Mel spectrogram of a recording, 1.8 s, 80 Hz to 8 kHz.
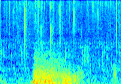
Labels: {"label": "biophony, growl", "recorder": "SoundTrap 500"}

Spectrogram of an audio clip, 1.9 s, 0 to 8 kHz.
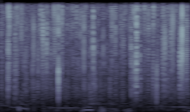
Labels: {"label": "biophony, cascading saw", "recorder": "SoundTrap 600 or HydroMoth"}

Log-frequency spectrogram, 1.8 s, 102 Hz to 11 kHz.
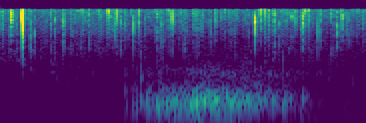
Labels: {"label": "biophony, growl", "recorder": "SoundTrap 600 or HydroMoth"}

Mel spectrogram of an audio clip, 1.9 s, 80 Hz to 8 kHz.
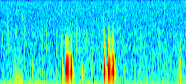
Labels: {"label": "biophony, knock croak", "recorder": "SoundTrap 300"}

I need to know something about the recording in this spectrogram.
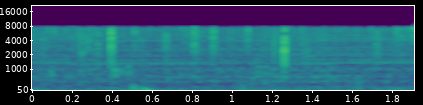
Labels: {"label": "anthrophony, boat engine", "recorder": "SoundTrap 300"}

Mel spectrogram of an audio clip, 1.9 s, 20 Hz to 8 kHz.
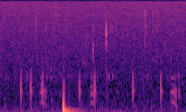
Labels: {"label": "biophony, knock croak", "recorder": "SoundTrap 300"}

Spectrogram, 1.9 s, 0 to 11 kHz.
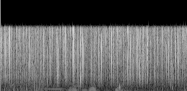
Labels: {"label": "biophony, cascading saw", "recorder": "SoundTrap 600 or HydroMoth"}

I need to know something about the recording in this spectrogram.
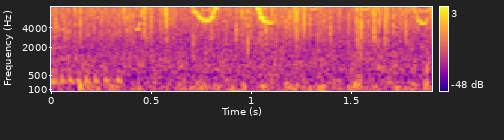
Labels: {"label": "biophony, dolphin", "recorder": "SoundTrap 500"}
{"label": "biophony", "recorder": "SoundTrap 500"}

